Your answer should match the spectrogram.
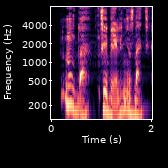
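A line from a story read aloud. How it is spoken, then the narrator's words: Chuckle. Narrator (Russian): хохотнул Миэлей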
